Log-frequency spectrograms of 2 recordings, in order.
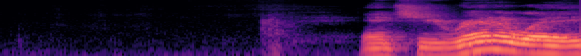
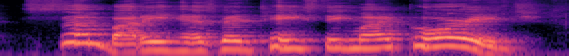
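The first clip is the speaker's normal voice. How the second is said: much higher mama bear voice; middle-sized bear; 11 semitones higher than usual. Acted. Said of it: "said the middle-sized bear".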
